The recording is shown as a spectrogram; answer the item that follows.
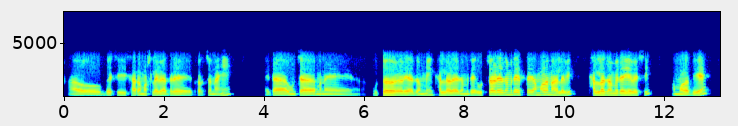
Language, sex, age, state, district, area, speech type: Odia, male, 30-45, Odisha, Bhadrak, rural, conversation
